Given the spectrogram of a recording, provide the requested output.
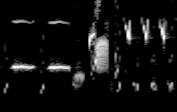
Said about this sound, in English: The song sparrow, which every child knows, comes first. At least, his voice is first heard.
